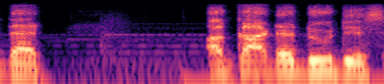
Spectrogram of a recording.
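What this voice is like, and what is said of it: Arnold Schwarzenegger impression. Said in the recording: “I don't know why I did an Arnold Schwarzenegger impression”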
